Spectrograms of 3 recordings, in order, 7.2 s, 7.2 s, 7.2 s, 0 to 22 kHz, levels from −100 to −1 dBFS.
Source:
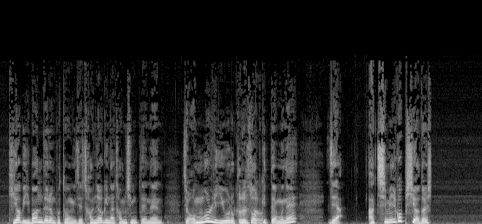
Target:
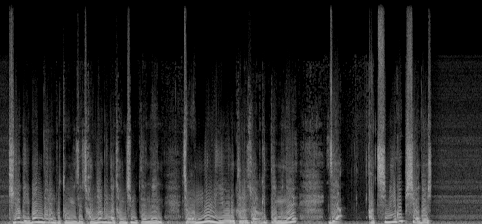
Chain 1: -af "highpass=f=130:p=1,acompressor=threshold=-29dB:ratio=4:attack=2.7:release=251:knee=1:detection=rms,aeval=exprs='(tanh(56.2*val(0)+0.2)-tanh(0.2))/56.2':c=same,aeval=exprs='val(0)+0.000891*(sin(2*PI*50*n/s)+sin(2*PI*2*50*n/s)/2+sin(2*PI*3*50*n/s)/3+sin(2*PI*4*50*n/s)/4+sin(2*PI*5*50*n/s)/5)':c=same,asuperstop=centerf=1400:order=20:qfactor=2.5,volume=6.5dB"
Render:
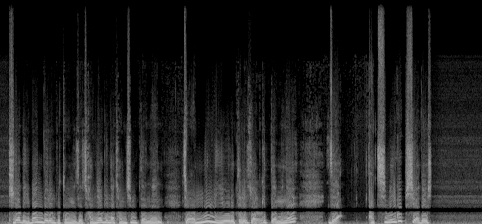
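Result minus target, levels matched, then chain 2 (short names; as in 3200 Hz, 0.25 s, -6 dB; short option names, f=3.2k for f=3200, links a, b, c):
500 Hz band +3.5 dB
-af "highpass=f=130:p=1,acompressor=threshold=-29dB:ratio=4:attack=2.7:release=251:knee=1:detection=rms,aeval=exprs='(tanh(56.2*val(0)+0.2)-tanh(0.2))/56.2':c=same,aeval=exprs='val(0)+0.000891*(sin(2*PI*50*n/s)+sin(2*PI*2*50*n/s)/2+sin(2*PI*3*50*n/s)/3+sin(2*PI*4*50*n/s)/4+sin(2*PI*5*50*n/s)/5)':c=same,asuperstop=centerf=420:order=20:qfactor=2.5,volume=6.5dB"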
